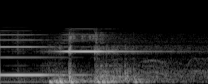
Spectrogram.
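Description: A rock band's last held chord ringing, cut off about half a second in by a thump, then dying away.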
